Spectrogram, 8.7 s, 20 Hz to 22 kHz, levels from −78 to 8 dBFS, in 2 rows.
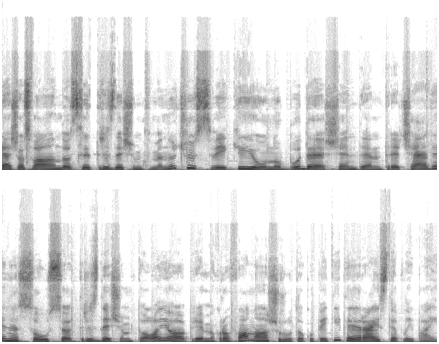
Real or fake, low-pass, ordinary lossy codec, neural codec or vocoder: real; 19.8 kHz; Opus, 32 kbps; none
